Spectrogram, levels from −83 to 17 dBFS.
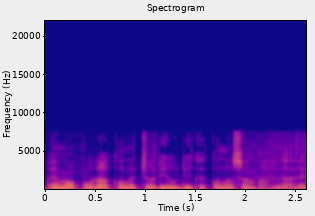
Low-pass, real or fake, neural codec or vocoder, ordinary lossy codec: none; fake; codec, 16 kHz, 1 kbps, FunCodec, trained on LibriTTS, 50 frames a second; none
